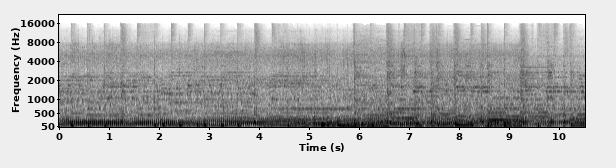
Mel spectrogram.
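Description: Walk-behind lawn mower running steadily, under background music with a steady beat.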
